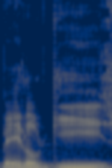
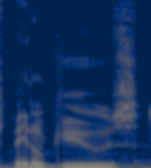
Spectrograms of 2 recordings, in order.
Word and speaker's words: Betelgeuse: here's one for you how do you pronounce battle juice i've heard people call it betelges betelgeuse beetlejuice okay but i have right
